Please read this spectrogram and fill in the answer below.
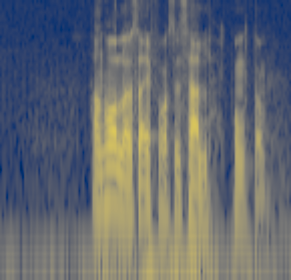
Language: Norwegian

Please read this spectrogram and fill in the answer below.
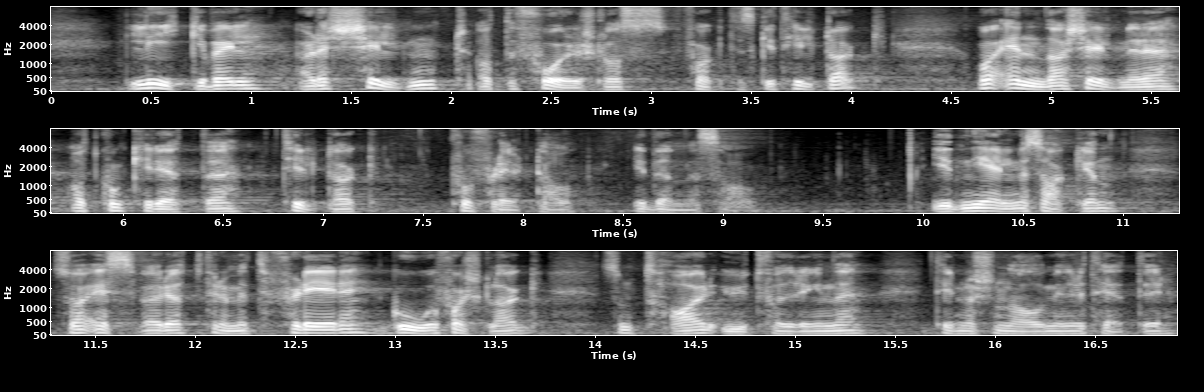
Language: Norwegian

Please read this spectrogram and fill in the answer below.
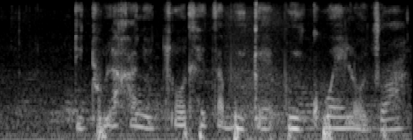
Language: Tswana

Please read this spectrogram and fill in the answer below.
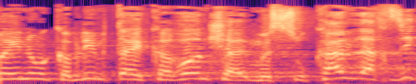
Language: Hebrew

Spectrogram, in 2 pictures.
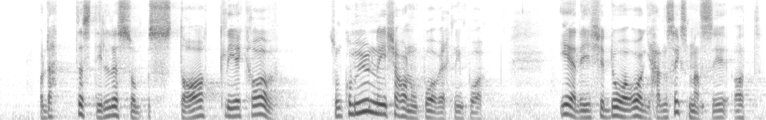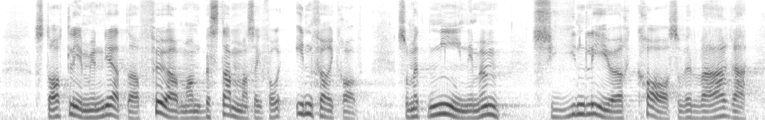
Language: Norwegian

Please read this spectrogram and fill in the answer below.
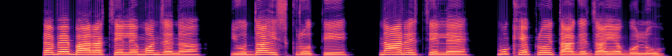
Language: Kullu Pahari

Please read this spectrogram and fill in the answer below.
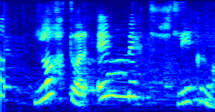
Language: Icelandic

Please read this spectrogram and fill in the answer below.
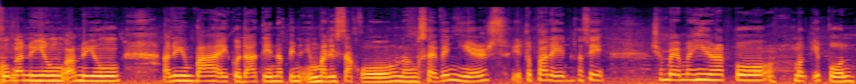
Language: Filipino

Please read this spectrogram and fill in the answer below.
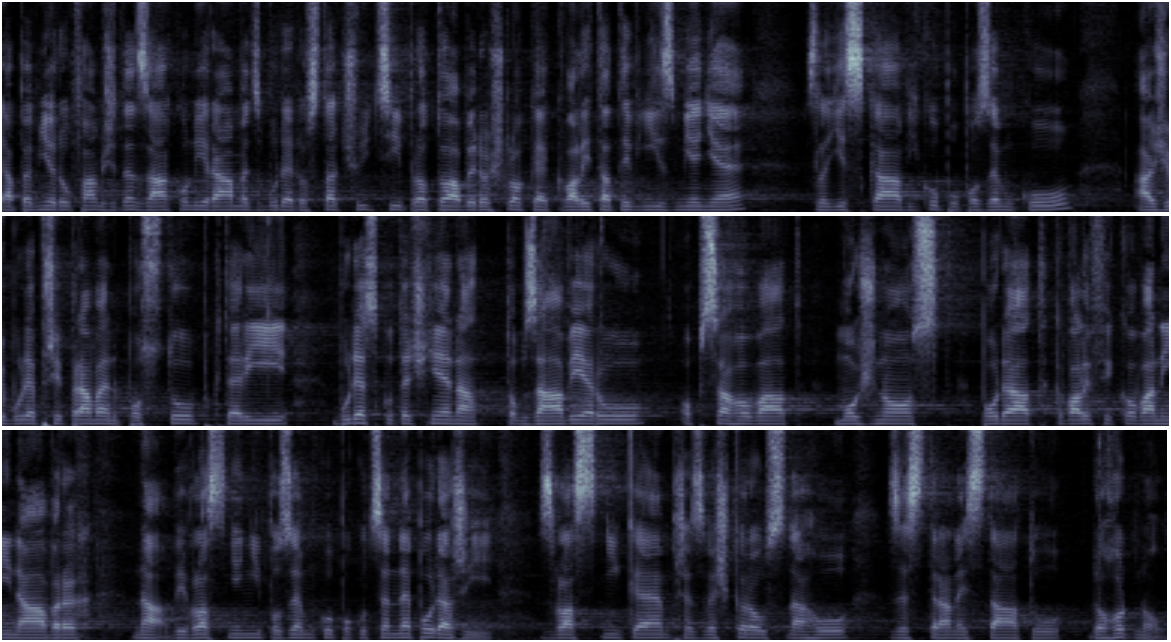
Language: Czech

